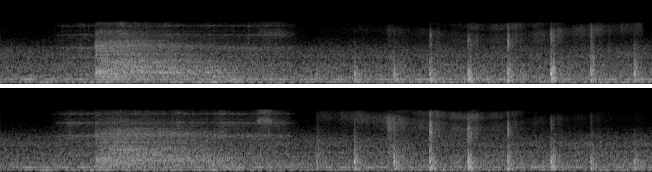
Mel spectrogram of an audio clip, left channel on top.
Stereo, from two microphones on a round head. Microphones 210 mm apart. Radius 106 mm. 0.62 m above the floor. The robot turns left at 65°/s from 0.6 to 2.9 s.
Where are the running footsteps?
60° right (ahead or behind), 1.8 m; by 6.4 s 40° left (ahead or behind), 1.8 m.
